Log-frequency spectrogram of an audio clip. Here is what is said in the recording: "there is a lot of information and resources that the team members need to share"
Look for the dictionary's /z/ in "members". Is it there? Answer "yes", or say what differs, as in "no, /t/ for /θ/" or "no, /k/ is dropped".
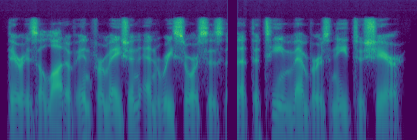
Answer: yes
